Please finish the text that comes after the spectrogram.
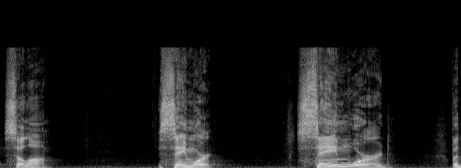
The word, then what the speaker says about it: salaam: to greet each other it's pronounced differently but it's spelled identically Jews say shalom Muslims say Salaam same word same word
